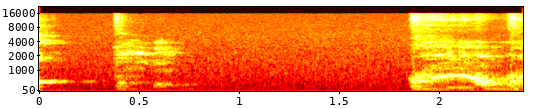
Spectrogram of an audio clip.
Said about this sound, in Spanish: perdónenme por la tos,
